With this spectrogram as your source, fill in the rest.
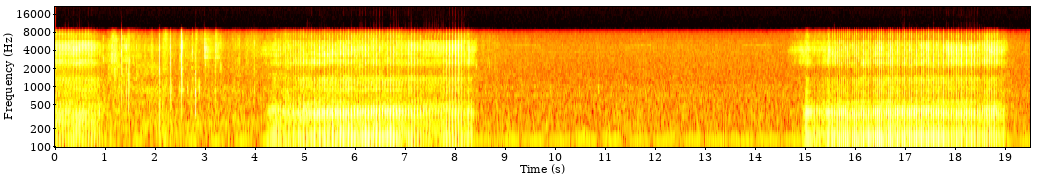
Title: Champ the mighty Mastiff--snore- fest 2007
